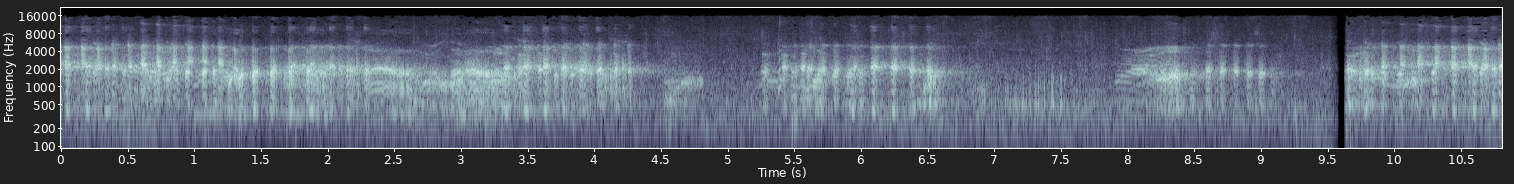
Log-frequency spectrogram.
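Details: European frogs croak during the mating season in loud, rapid rattling bursts, each lasting a few seconds with short pauses between.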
